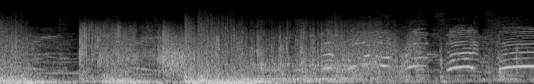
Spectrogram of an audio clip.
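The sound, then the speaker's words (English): Naval guns firing during a sea battle, a heavy, continuous rumble of booming blasts and rushing wind-like noise, with shouting voices rising near the end. “Make ready the guns! Form a line of battle! Make ready the guns! Form line of battle! Guns ready, sir! Fire at will! Fire!”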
